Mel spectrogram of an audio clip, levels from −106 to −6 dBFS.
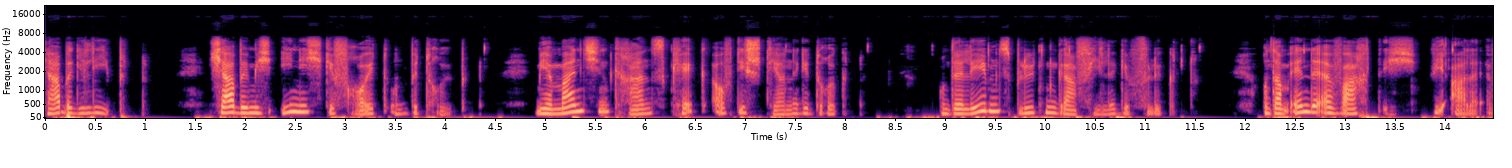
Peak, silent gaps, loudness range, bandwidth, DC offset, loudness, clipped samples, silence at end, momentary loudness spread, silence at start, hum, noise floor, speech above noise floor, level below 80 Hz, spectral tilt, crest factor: -4 dBFS; none; 3 LU; 7.2 kHz; under 0.1%; -26 LUFS; under 0.1%; 0 s; 17 LU; 0 s; none; -56 dBFS; 30 dB; -38 dBFS; -4.5 dB/octave; 24 dB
